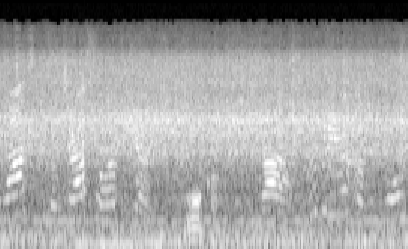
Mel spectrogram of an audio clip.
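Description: Men's voices talking over the steady low hum of an idling truck diesel engine.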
